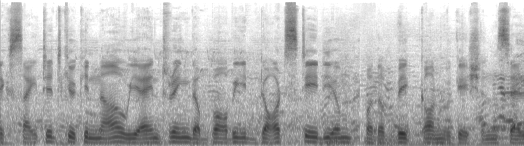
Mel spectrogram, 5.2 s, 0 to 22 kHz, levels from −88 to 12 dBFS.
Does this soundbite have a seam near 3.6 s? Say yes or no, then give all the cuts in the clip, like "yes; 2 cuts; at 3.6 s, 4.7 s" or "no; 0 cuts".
yes; 1 cut; at 3.6 s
